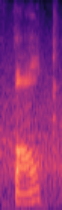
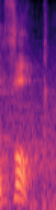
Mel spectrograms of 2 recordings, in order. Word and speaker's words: Faulk: say his name marshall falk marshall marshall falk marshall falk you do pronounce the l i'm like i'm legitimately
